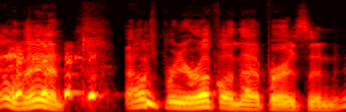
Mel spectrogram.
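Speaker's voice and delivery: rueful laugh.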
